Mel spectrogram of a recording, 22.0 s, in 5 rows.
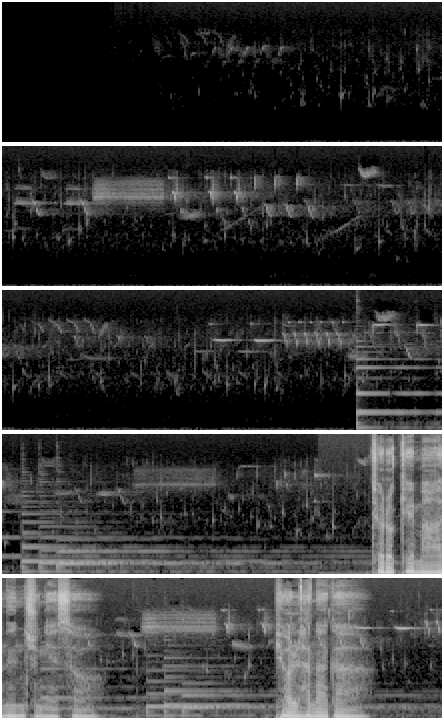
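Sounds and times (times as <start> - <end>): birds chirping and trilling: 4.5 - 22.0.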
